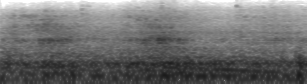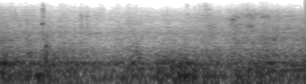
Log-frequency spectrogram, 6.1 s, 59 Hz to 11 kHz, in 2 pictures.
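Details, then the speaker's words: Audi S3 rebuild on first test drive after 4 months, earlier noise thought to be a tyre: even low road rumble, no wheel noise or scraping, no rhythmic thump or drone with speed; drives quietly, normal road noise. "the thing though there's no noise from the wheels if I'm not here in any scrape you know you can try that which is good"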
